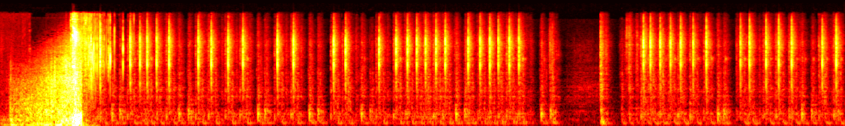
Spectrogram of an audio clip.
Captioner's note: typewriter sounds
